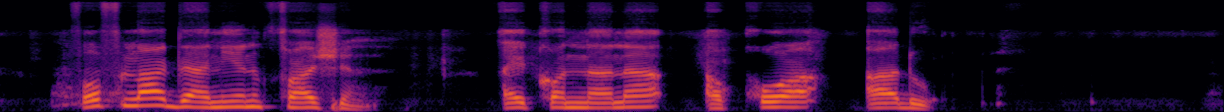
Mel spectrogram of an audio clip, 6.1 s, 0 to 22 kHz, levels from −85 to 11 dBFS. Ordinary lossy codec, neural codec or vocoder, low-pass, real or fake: none; autoencoder, 48 kHz, 32 numbers a frame, DAC-VAE, trained on Japanese speech; none; fake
